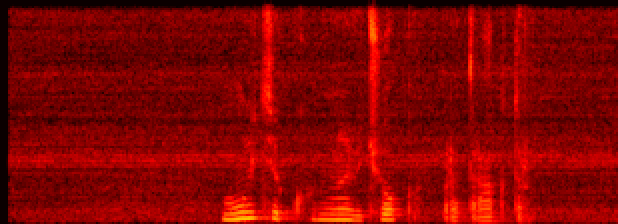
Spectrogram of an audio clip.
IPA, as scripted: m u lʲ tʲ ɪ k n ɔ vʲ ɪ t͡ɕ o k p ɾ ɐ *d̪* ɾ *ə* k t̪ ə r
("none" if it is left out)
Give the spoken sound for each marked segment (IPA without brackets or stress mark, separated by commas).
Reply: t̪, a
